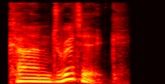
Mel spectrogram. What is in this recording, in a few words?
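"chondritic", British English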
